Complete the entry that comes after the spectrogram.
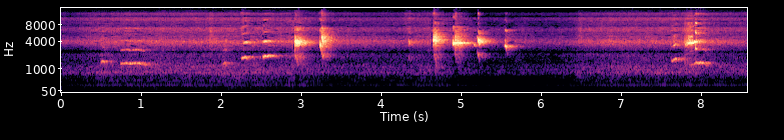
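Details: Pet cockatiel giving short rising whistled chirps, some in quick clusters of three or four, separated by pauses, over a steady high hiss.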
